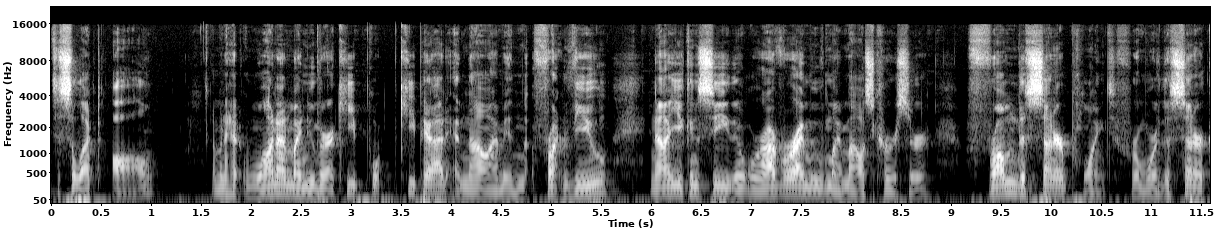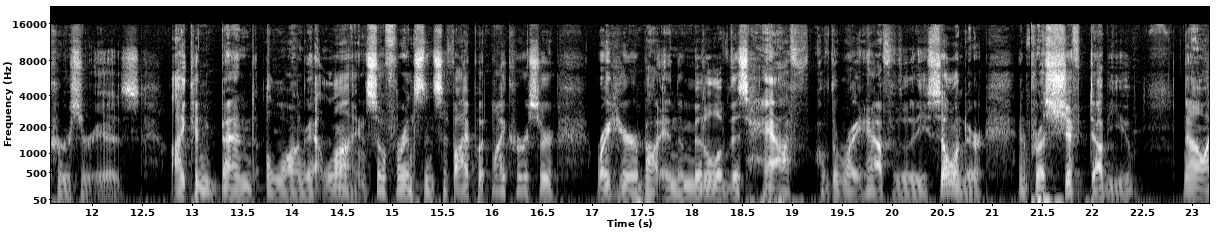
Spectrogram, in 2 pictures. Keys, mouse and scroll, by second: 2.7 KP_1, 22.0 shift+w.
